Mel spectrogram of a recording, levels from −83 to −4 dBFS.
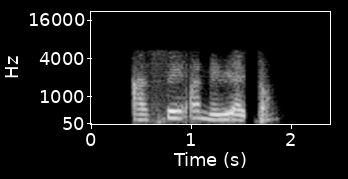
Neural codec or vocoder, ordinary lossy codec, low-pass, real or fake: codec, 44.1 kHz, 0.9 kbps, DAC; Opus, 24 kbps; 5.4 kHz; fake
